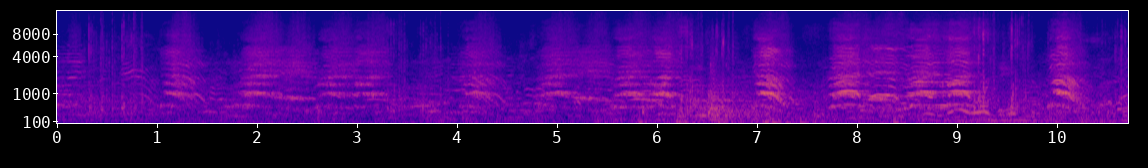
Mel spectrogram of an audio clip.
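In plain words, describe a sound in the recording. Young women chant and shout loudly outdoors.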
